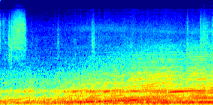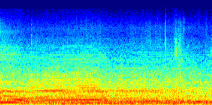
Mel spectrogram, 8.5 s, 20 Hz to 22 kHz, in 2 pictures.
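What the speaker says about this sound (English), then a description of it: "We have it in road mode with the active exhaust note off, so we can hear the difference" A 2025 BMW M4 Competition xDrive runs in road mode with its active exhaust note switched off. A steady, subdued engine drone and road rumble carry through the cabin, and the pitch rises and falls gently with throttle. No one speaks.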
